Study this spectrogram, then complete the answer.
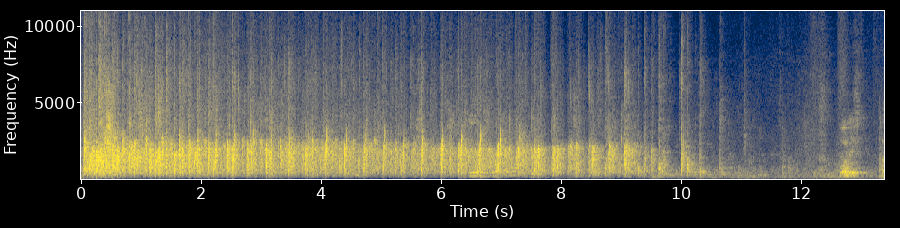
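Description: Strong, dense audience applause welcoming a guest speaker at an Asturian theatre talk in a restaurant, sustained loud clapping that thins out into scattered claps toward the end.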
